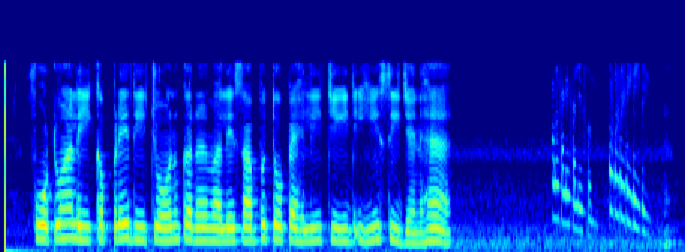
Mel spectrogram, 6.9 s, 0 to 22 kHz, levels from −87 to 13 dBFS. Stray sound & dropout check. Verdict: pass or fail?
fail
